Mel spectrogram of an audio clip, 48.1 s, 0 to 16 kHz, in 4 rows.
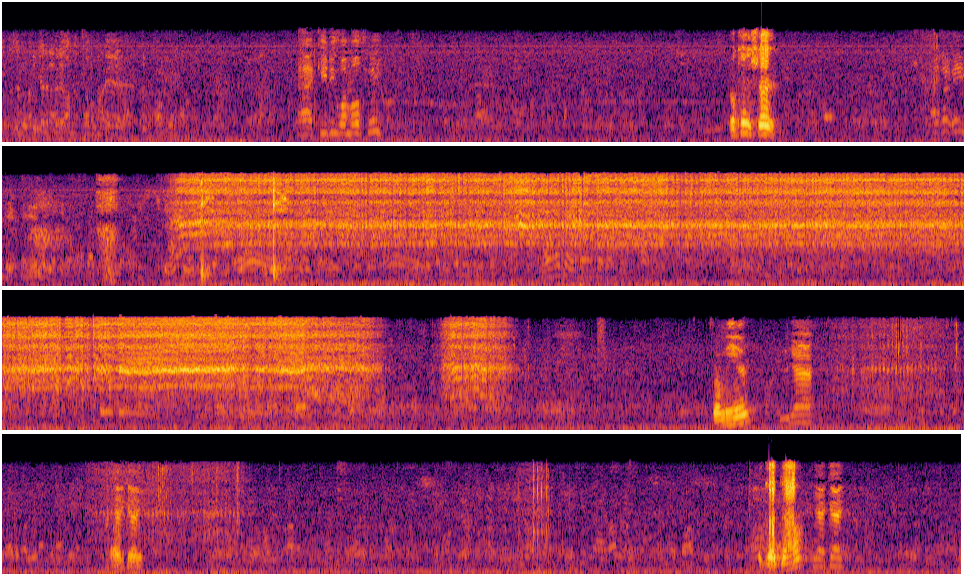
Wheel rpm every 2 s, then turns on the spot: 0, 0, 0, 0, 0, 0, 10, 150, 160, 160, 160, 160, 160, 160, 40, 0, 0, 20, 10, 20, 0, 0, 0, 0.
34-40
